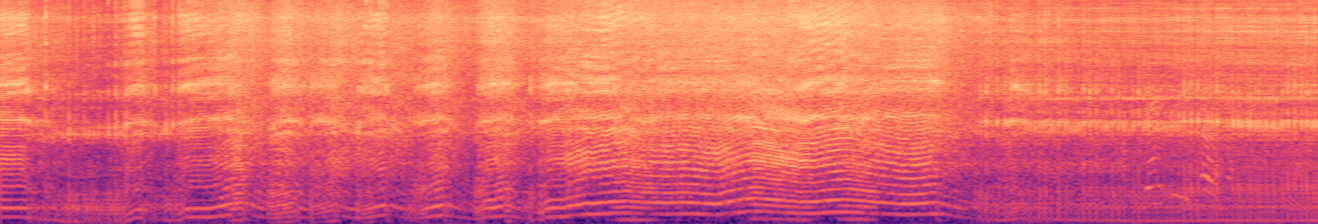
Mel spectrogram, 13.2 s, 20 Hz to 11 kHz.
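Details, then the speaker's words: Cheap Temu 49cc two-stroke pit bike, brand new and just started: raspy buzzing blips, then a held howling high rev dropping back cleanly, sounding like a chainsaw; engine runs freely. "I'm ready for a ride, man. Sounds just like a chainsaw."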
